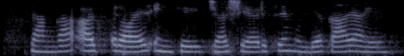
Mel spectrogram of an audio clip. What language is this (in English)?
Marathi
